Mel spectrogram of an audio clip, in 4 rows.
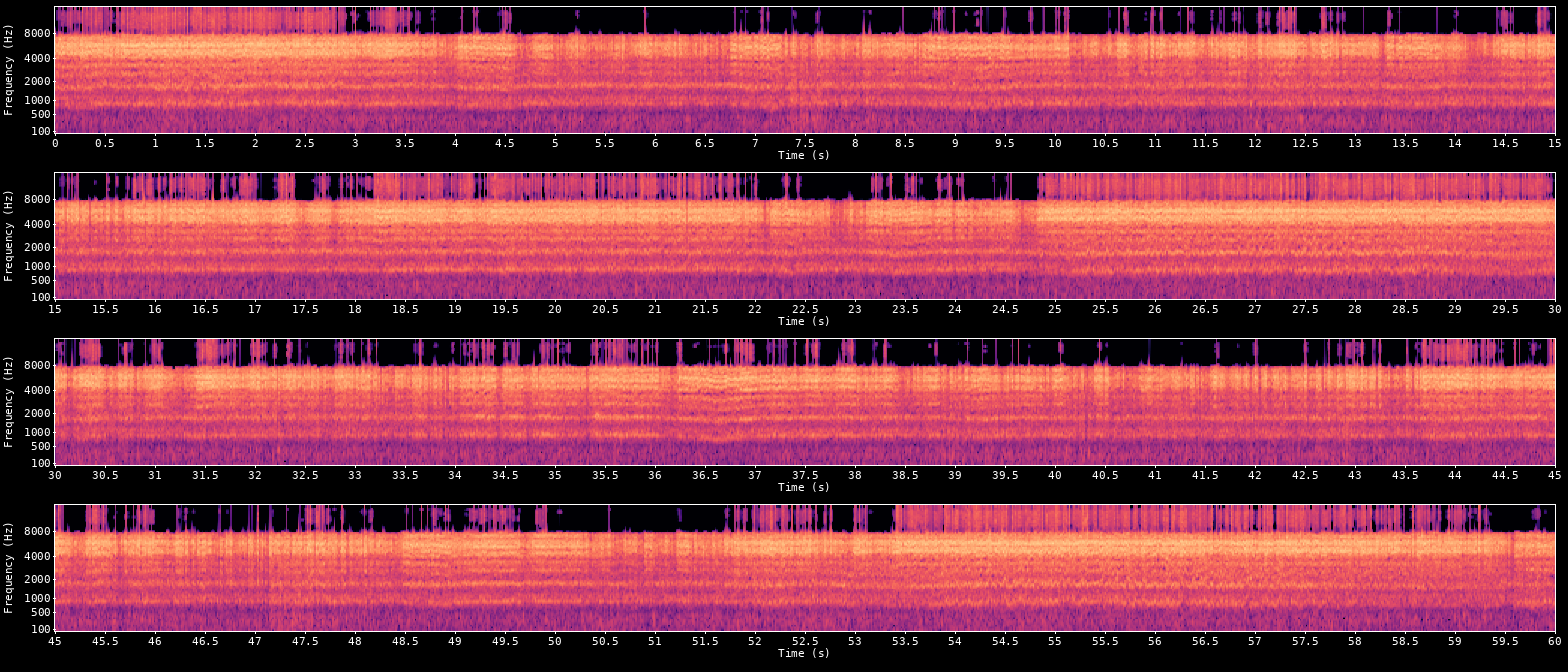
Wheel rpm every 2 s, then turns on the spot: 210, 220, 230, 230, 230, 230, 230, 230, 240, 230, 230, 220, 210, 190, 190, 220, 230, 230, 230, 230, 230, 230, 230, 240, 230, 230, 210, 190, 190, 200.
none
